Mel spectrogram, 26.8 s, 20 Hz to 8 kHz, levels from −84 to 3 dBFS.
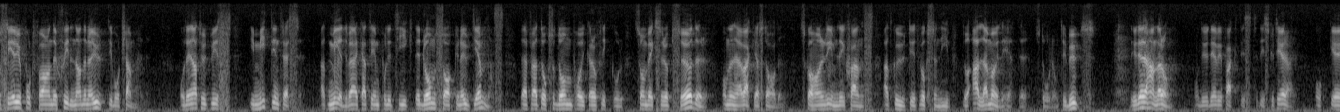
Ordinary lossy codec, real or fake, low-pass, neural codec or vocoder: none; real; 7.2 kHz; none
